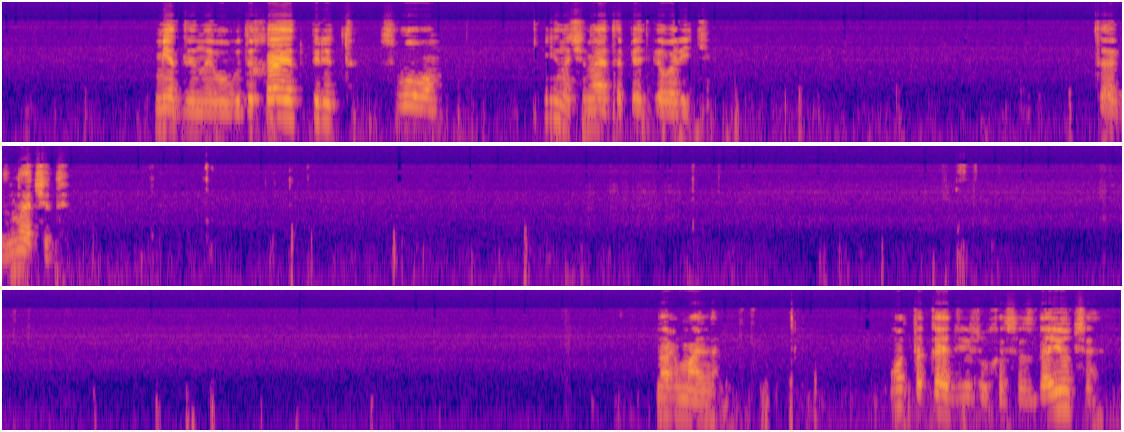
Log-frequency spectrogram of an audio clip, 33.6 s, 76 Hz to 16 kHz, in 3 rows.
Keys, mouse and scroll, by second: 12.2-12.6 scroll down 3, 12.6 middle click, 14.4 click, 18.3 space, 20.7 click, 28.1 space, 29.8 click, 30.5 click.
